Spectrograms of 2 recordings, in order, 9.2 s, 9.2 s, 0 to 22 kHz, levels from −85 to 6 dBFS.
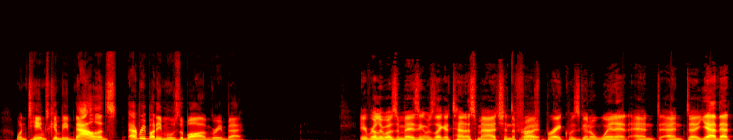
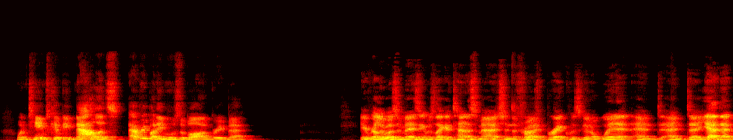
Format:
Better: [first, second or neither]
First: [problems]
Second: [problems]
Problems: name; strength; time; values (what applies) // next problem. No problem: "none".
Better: first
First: none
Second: off-mic speech; far // room echo; very slight; dies away in 0.3 s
